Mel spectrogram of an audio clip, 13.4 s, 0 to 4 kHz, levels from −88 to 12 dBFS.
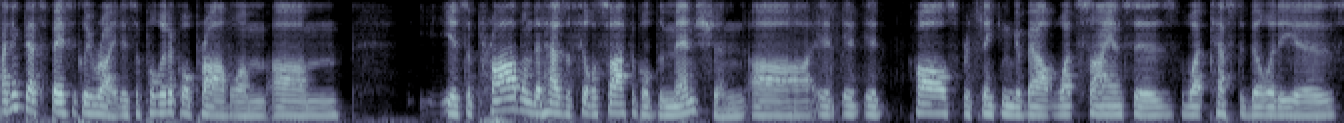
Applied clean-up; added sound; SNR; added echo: neural mask model DeepFilterNet 3.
